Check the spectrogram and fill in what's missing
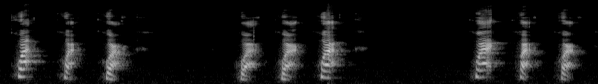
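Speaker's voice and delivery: high, loud quacking like a duck. Pretend. Teacher voicing the duck in the reading sentence, quacking.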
